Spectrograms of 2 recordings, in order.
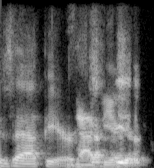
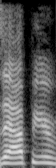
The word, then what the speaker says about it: Zapier: Well, they call them Zaps, so it's probably Zapier.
